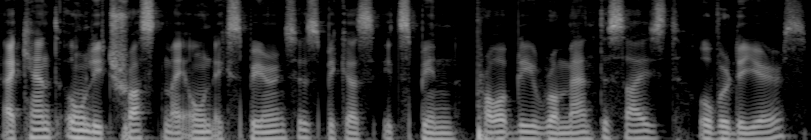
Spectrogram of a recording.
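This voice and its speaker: A man's voice: on the low side, little pitch movement, moderate pace, a little mellow. A man from Iran, a film director, talking loosely in a post-screening Q&A, searching for words with many fillers and restarts. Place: cinema auditorium.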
